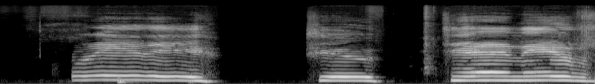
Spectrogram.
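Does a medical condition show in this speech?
Yes: cerebral palsy; present from birth, linked to preeclampsia at birth.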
